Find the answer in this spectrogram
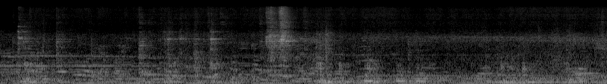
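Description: Coffee-shop ambience recorded binaurally: crockery and cutlery clinking, with a sharp clatter about halfway through, over a murmur of customers' voices.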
